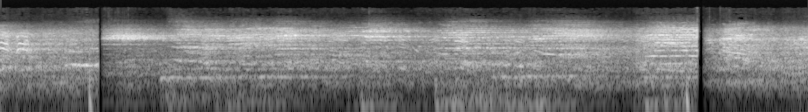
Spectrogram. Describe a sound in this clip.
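A crowd of young men chatters and calls out.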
